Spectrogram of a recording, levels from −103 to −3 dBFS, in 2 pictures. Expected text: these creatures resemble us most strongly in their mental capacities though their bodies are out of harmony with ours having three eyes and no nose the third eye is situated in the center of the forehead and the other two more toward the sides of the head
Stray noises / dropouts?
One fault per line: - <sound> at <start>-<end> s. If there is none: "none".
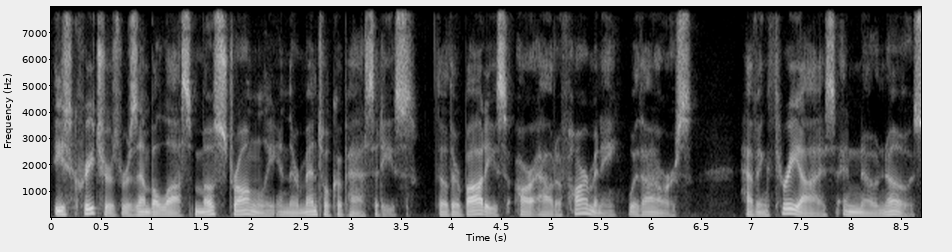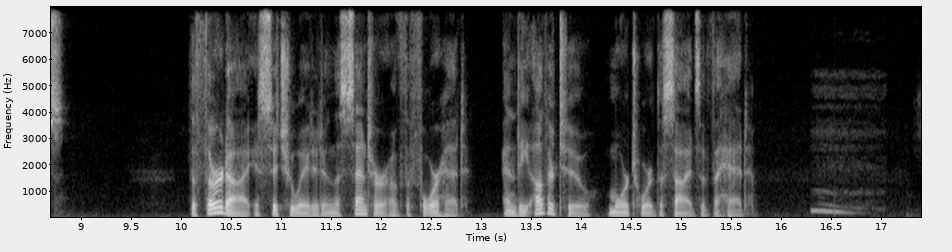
- sigh at 16.3-17.1 s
